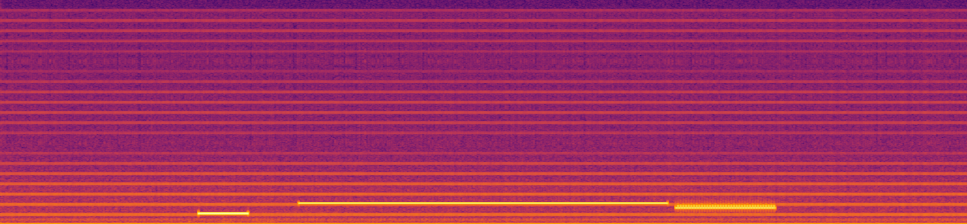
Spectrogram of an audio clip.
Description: Fax machine handshake, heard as a beep, a long tone and a warble, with street noise.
